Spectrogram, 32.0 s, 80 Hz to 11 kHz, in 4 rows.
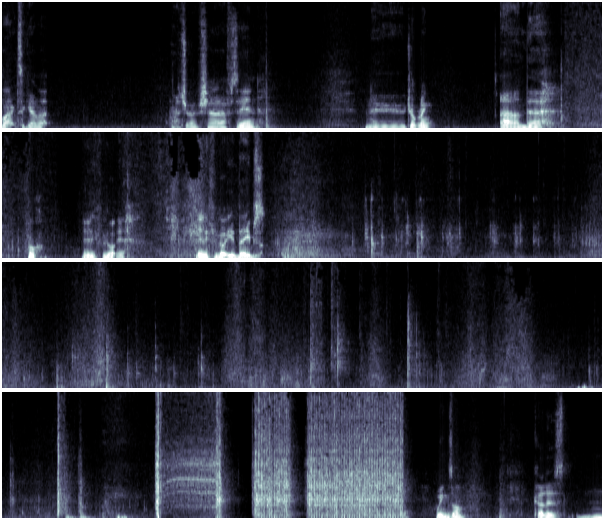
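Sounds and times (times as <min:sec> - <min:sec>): hand tools clicking and knocking: 0:12.8 - 0:15.8
power tool whining: 0:26.0 - 0:29.4.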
